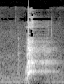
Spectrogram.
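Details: Golden Retriever puppy giving a single short, sharp bark that quickly trails into a fading tonal whine, with a faint low hum behind it.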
